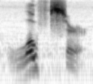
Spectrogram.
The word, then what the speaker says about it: Wofser: by uh someone who I think the name is pronounced wolf sir w-o-f-s-e-r if I mispronounced that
